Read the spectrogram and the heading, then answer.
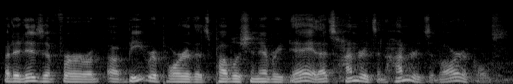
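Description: A man's voice: medium pitch, fairly quick, dark tone, breathy edge. A man hosting a community radio show, introducing guests with an upbeat announcer delivery. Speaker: radio host.

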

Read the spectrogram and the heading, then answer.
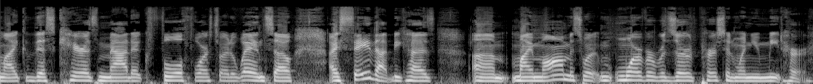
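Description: A young woman who is a radio host, talking as a guest in a studio interview in a chatty, quick way with frequent laughs. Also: lowish voice, dry recording.

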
